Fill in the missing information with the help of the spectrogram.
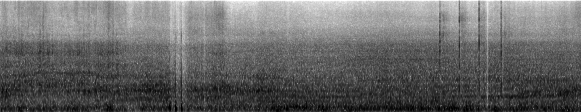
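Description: Longboard wheels rolling fast on asphalt, a steady roar mixed with wind rushing over the microphone. There is a knock about two seconds in and a few sharp clicks near the end.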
